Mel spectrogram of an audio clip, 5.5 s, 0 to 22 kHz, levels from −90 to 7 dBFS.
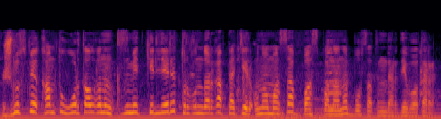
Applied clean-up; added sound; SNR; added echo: none; Musical instrument; 12 dB; none.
